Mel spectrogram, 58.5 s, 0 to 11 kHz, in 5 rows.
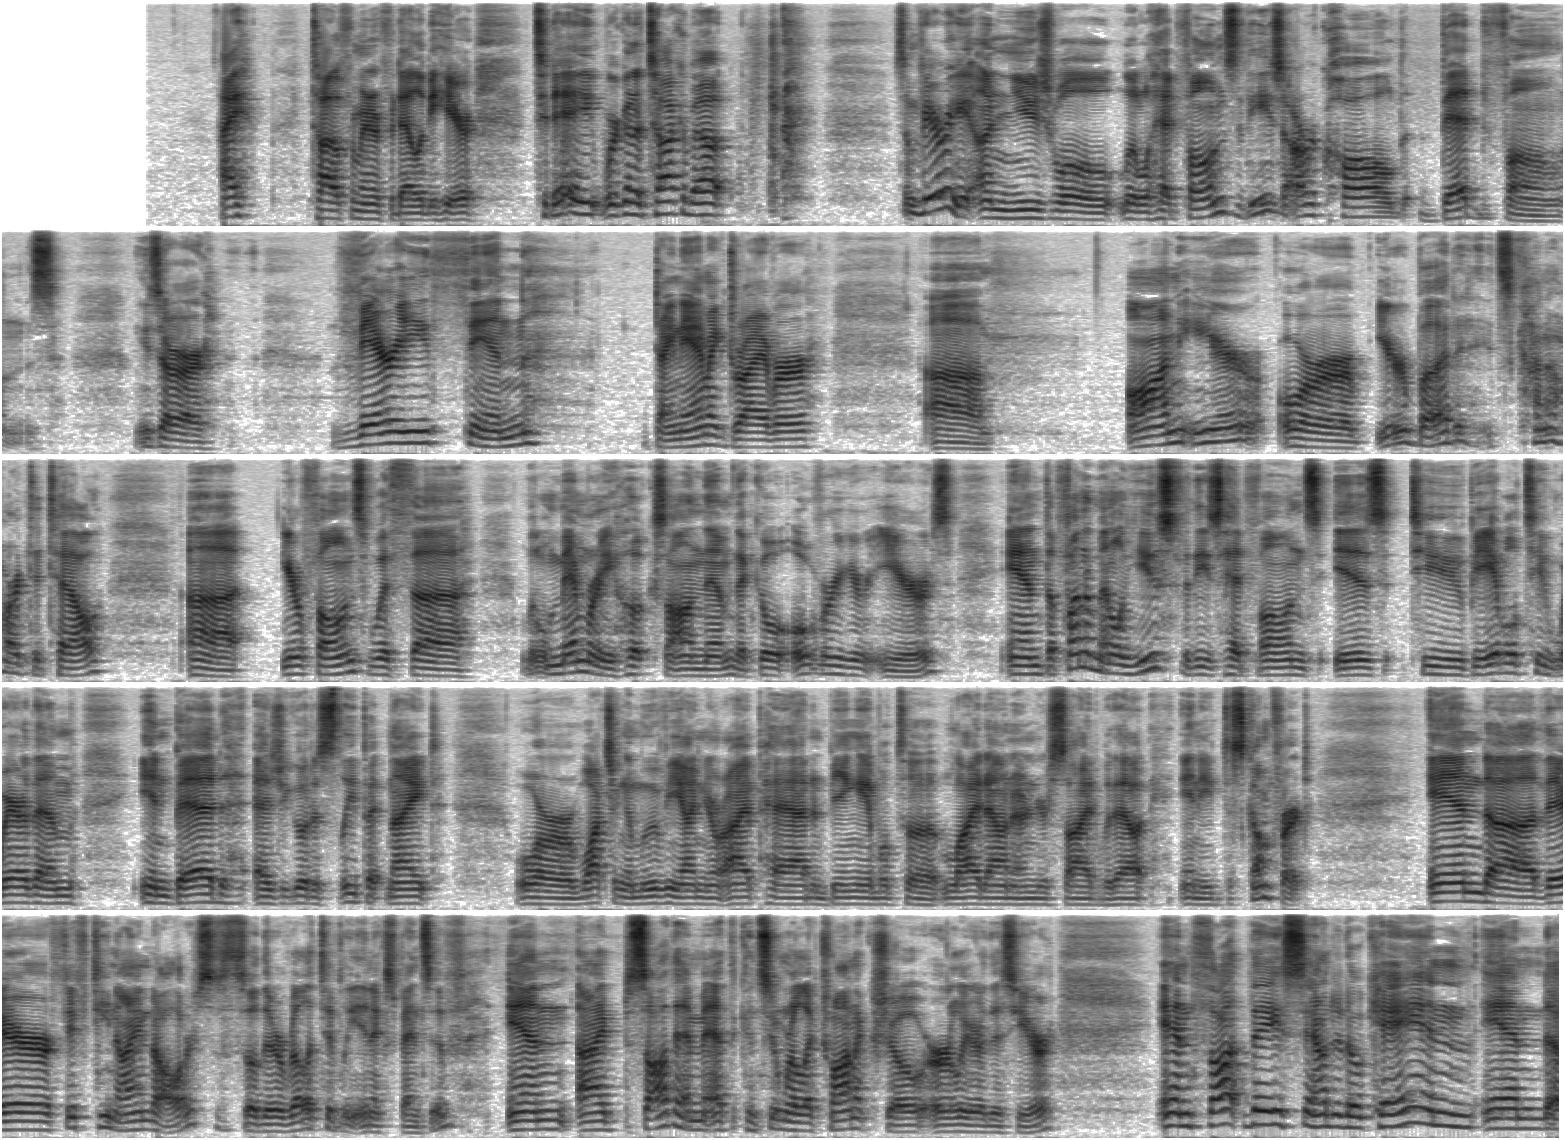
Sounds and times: Speech: 1.6s - 6.0s, 6.7s - 13.4s, 14.2s - 16.0s, 16.6s - 17.9s, 18.6s - 19.2s, 20.1s - 24.2s, 24.8s - 45.0s, 45.8s - 54.8s, 55.5s - 58.5s.

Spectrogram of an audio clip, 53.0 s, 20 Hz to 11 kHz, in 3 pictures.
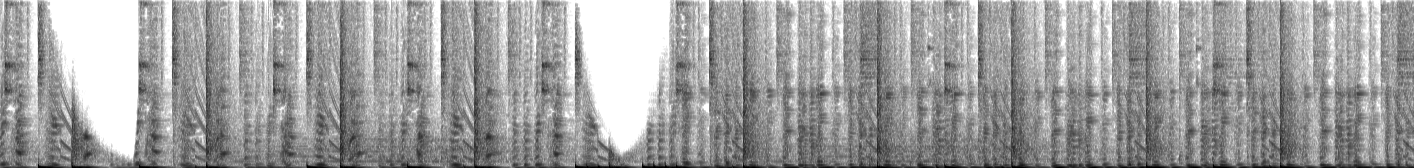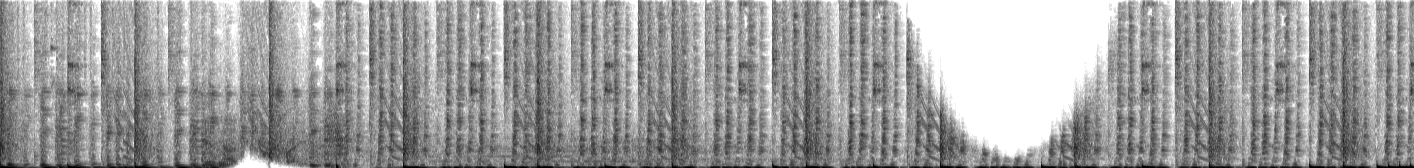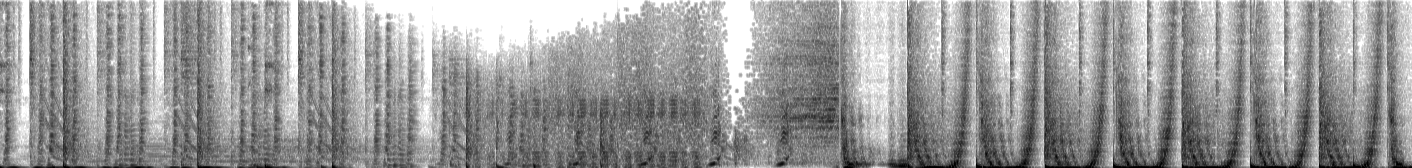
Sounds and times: Dubstep: 0.0s - 29.9s, 30.7s - 53.0s.

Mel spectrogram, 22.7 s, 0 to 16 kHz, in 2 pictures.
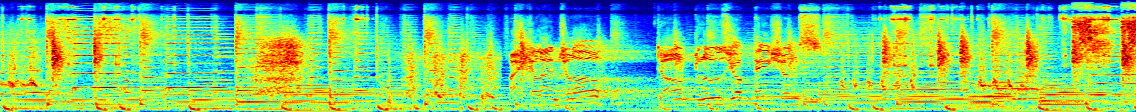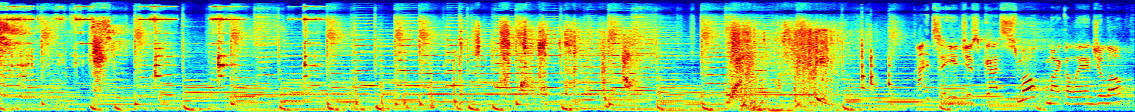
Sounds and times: Music: 0.0s - 22.7s
Speech: 5.1s - 8.2s, 20.5s - 22.7s.

